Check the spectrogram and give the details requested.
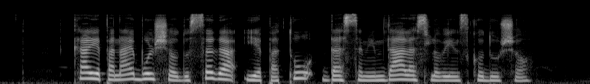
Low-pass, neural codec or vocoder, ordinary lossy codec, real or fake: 10.8 kHz; none; none; real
